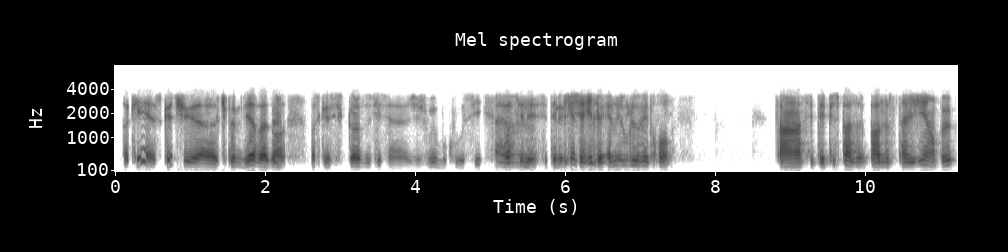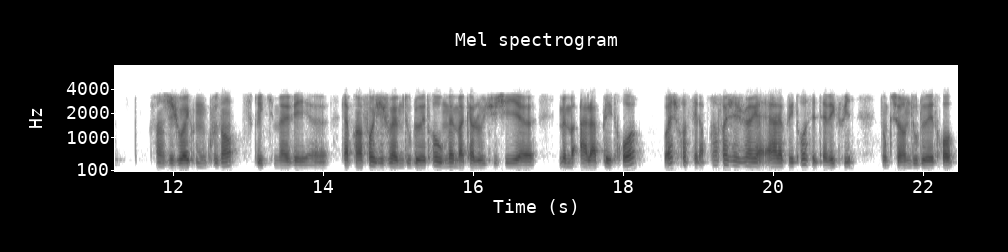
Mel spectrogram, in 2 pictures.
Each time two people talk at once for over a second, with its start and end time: 6.0-7.4

